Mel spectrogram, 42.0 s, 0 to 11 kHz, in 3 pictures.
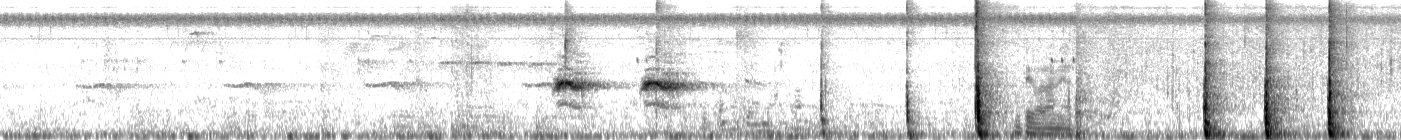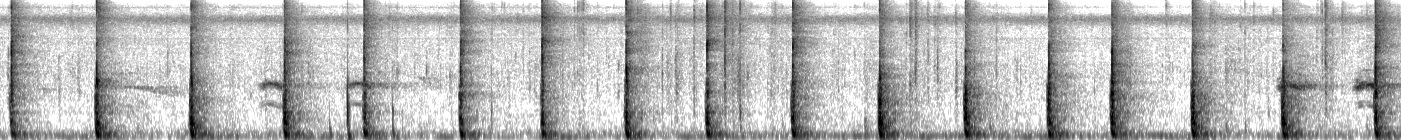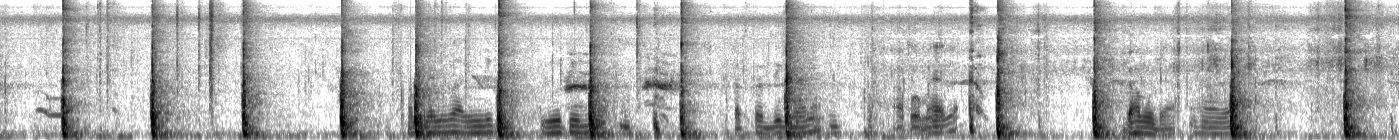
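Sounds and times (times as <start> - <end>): axe chopping wood: 9.0 - 10.2, 12.0 - 30.8, 31.4 - 35.2, 35.8 - 36.8, 37.7 - 39.4, 40.2 - 40.7, 41.3 - 42.0.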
